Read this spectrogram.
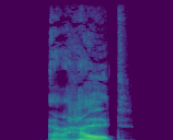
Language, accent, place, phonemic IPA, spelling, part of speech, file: German, Germany, Berlin, /ɛɐ̯ˈhalt/, Erhalt, noun, De-Erhalt.ogg
- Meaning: 1. receipt, reception, acceptance 2. preservation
